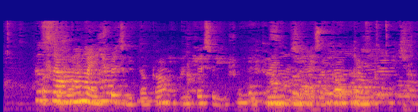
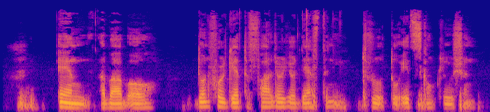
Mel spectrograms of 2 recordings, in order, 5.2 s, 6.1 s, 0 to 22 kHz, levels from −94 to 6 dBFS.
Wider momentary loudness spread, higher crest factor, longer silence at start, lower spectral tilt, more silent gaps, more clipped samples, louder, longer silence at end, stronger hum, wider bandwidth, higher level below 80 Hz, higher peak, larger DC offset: first, 15 LU vs 12 LU; about the same, 18 dB vs 20 dB; about the same, 0.1 s vs 0.2 s; about the same, -5 dB/octave vs -5 dB/octave; neither; neither; first, -18 LUFS vs -21 LUFS; second, 0 s vs 0.15 s; neither; second, 11.5 kHz vs 16 kHz; about the same, -54 dBFS vs -54 dBFS; about the same, -2 dBFS vs -2 dBFS; neither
